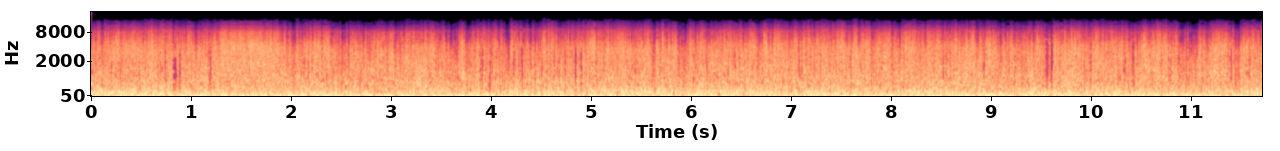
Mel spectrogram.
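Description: A motorcycle engine hums steadily.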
